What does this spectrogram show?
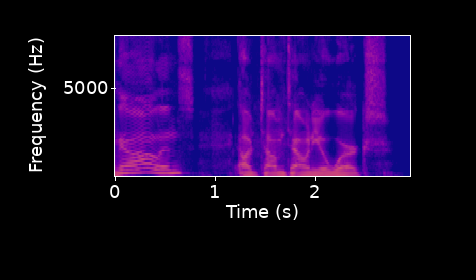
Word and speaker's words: New Orleans: little heads up, Connor, it is not New Orleans. It's not like you're leaning. It's New Orleans. Or it's like Mike said, Nolans. That's the Midwest pronunciation. The Utah pronunciation is New Orleans. No, it's simply Nolans. That's what you have to say.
